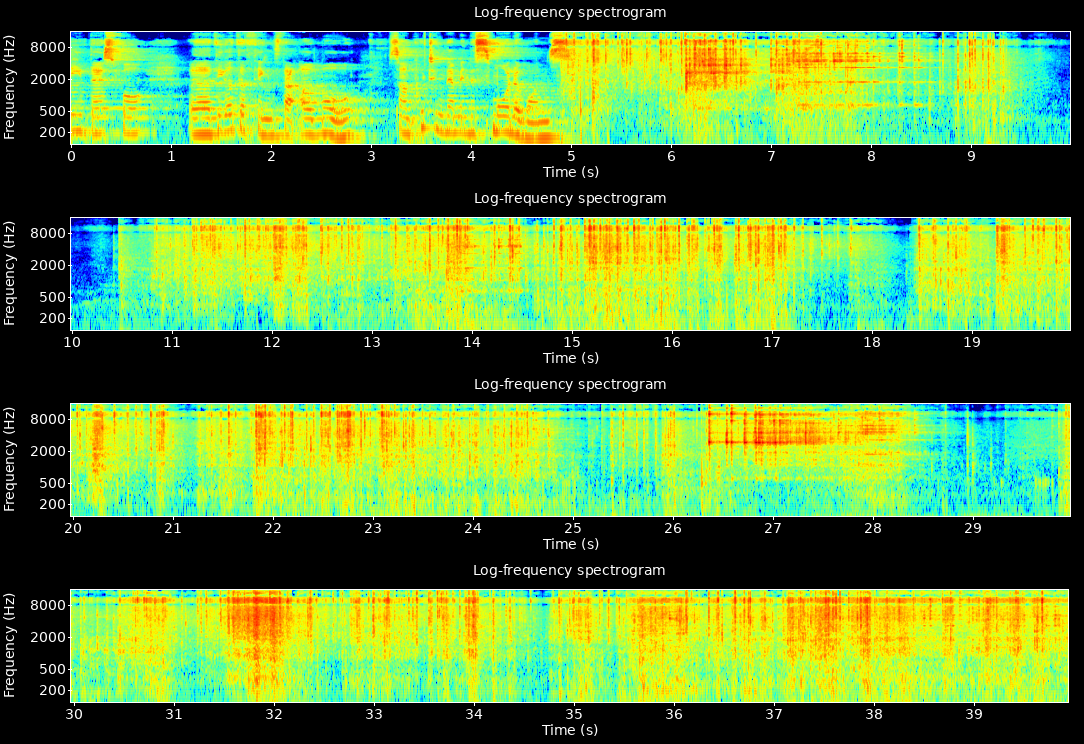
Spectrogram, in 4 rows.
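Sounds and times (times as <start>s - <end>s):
nuts rattling into glass jars: 5.5s - 9.2s, 13.2s - 16.0s, 25.9s - 28.7s
glass jars and lids clinking: 6.1s - 9.0s, 13.6s - 14.7s, 26.3s - 28.8s.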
